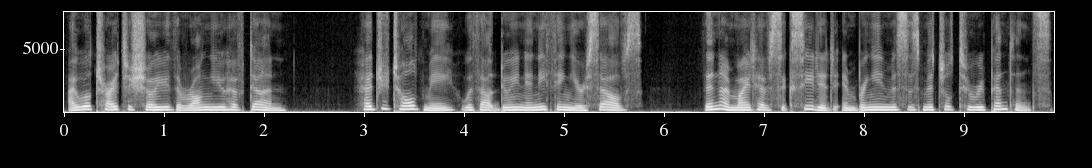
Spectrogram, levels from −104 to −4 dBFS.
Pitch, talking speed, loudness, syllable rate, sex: 205 Hz, 175 wpm, -16 LUFS, 5.0 syllables/s, female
